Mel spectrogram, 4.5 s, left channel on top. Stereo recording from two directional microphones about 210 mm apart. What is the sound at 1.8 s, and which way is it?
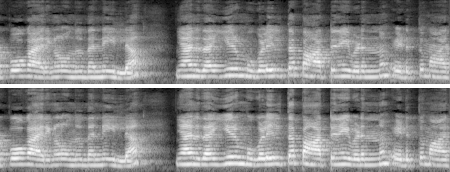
A woman's voice, 30° right (ahead or behind).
